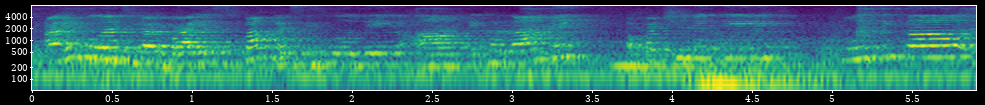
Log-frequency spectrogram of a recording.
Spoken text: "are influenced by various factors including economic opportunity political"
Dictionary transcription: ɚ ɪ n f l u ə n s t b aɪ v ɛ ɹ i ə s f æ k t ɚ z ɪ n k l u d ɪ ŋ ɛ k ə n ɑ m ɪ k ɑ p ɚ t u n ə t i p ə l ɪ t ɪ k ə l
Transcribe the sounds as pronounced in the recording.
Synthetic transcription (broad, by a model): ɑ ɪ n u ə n t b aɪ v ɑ i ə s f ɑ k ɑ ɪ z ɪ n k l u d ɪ ŋ ɛ k ə n ɑ m ɪ k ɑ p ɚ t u n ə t i p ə l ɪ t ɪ k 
